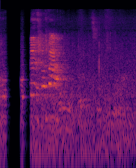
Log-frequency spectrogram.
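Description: Background voices: children and people talking in a busy room, after a brief cut to total silence right at the start.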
